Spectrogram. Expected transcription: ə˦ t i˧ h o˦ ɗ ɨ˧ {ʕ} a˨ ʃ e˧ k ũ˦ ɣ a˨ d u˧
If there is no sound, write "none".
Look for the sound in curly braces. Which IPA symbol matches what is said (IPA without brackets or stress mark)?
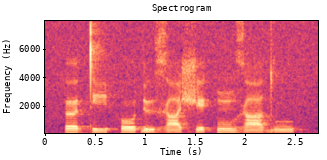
ɣ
